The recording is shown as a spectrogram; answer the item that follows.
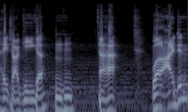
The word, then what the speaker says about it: Giger: Phonetically? Yeah, it's Germanic. So, it has that E sound. HR giga.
